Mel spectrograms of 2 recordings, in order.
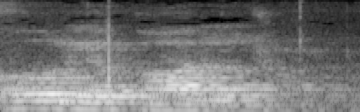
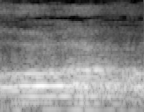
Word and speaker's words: khuliqa: Misalnya pada kalimat wa khuliqal insanu dha'ifa, kata khuliqa bila mana diganti dengan fathah bacanya wa khalaqa, lain artinya dengan khuliqa. Khaliqa. Jadi khu itu berharokat dhamma itu majhul, kalimatnya pasif. Wa khuliqa telah diciptakan, beda dengan wa khalaqa.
